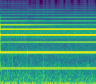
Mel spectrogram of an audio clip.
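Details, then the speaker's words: Training aircraft in flight, student pilot's stall, yoke pulled back bleeding airspeed: steady, shrill continuous stall warning horn over faint cabin rumble as the wing approaches the stall, just before the break and full-power recovery. "Let's get that horn on, right out of airspeed."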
